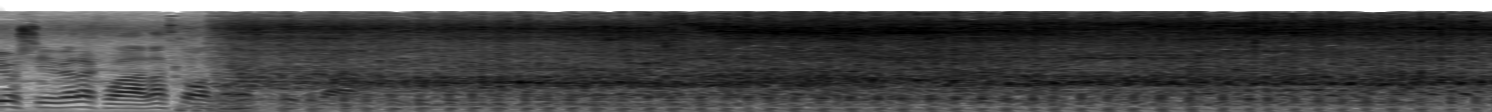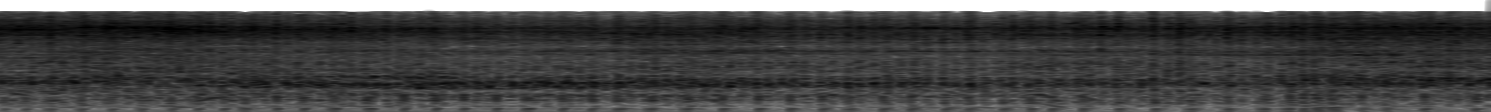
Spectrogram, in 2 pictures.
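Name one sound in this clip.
A motorcycle engine runs loudly at a fast idle.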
